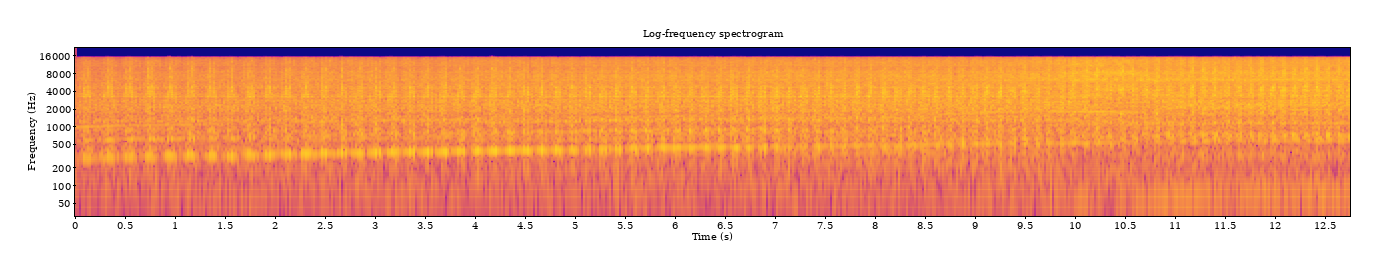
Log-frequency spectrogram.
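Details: Electric bike conversion, single speed, 20-tooth sprocket: after repositioning the single speed tensioner, motor whine climbs smoothly with throttle and no chain clacking or skipping; chain slipping under high load fixed.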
